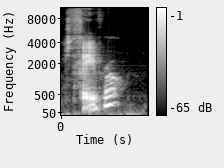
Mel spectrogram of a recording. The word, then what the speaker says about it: Favreau: Favreau? – Yeah. That's how you say it.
